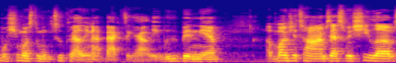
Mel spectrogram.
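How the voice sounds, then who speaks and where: With an American accent, a woman talks at a very fast pace in a very deep, low pitch and an animated tone, over noticeable background noise. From New York. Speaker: lifestyle vlogger. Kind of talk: casual chat.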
